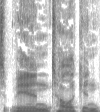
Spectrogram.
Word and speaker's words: Van Tulleken: Yeah, we are sitting down with Dr. Chris Van Tulleken.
